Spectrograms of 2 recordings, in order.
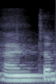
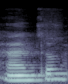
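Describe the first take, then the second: No difference in how they are said.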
